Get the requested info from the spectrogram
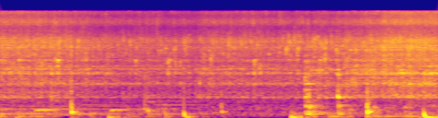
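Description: Chopped ginger, garlic and green chillies sizzling in hot oil in a stainless steel pot. A wooden spatula stirs them, with a few light knocks against the pot.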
